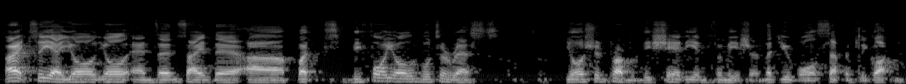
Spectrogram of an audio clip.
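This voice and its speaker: A man narrating a tabletop game as game master, in a relaxed, easygoing way. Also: on the low side, normal speed, muffled recording, slight background noise.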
